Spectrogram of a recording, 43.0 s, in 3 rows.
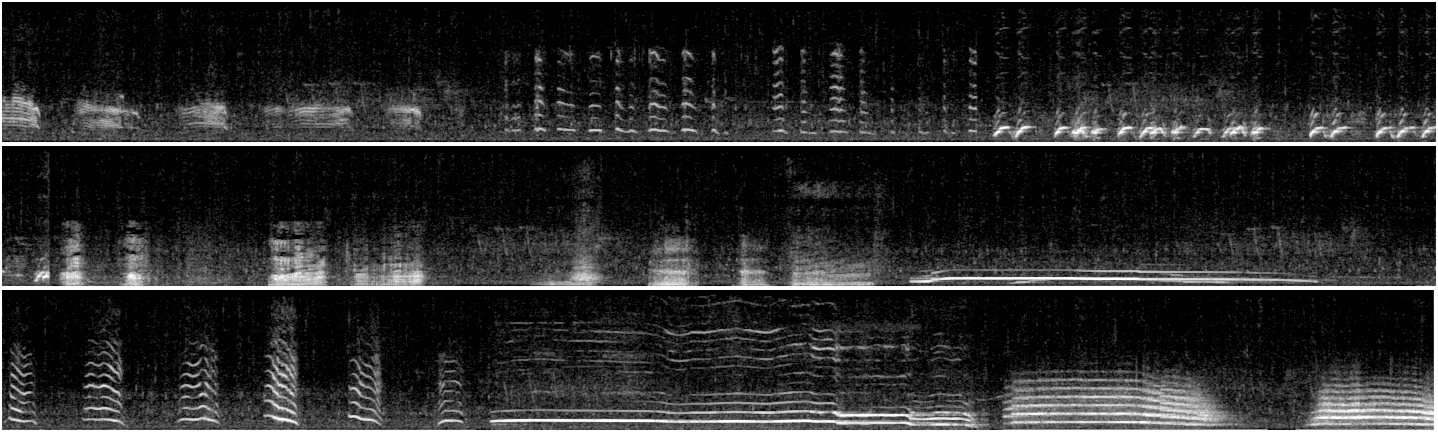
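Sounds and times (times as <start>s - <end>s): zebras barking: 9.9s - 15.9s
short high animal calls: 38.7s - 41.1s.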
